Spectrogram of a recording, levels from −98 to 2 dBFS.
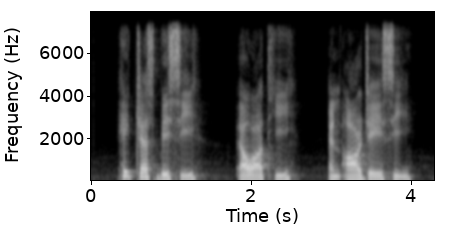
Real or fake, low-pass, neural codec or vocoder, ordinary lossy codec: real; 7.2 kHz; none; none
